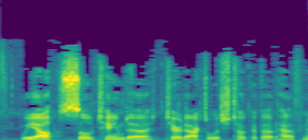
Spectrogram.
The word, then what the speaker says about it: pterodactyl: Petrodon, or pterodactyl. Sorry, the P is silent.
